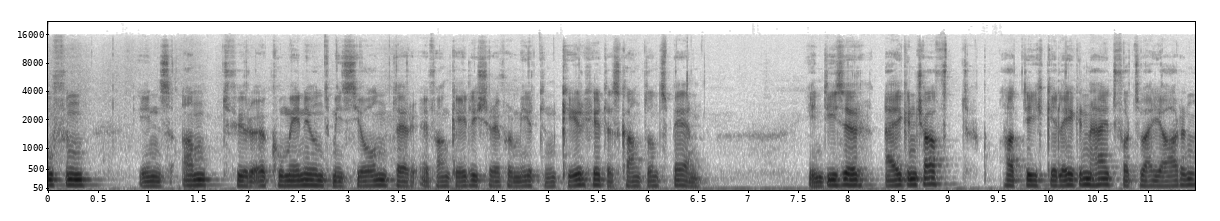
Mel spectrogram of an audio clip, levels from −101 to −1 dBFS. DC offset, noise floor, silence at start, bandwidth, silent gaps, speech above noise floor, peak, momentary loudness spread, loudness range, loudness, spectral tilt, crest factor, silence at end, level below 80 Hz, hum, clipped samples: under 0.1%; -45 dBFS; 0 s; 15.5 kHz; none; 25 dB; -2 dBFS; 9 LU; 4 LU; -21 LUFS; -6.5 dB/octave; 18 dB; 0 s; -48 dBFS; none; under 0.1%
